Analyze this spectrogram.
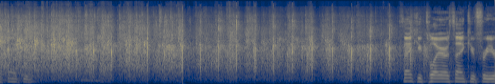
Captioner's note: applause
